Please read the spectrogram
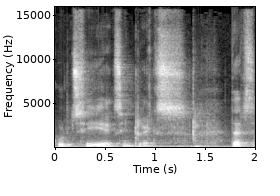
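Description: Computer keyboard typing: a few quick keystrokes, mixed with short bits of a man's speech.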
